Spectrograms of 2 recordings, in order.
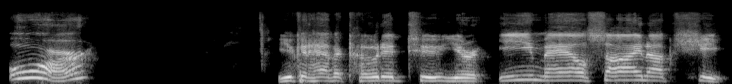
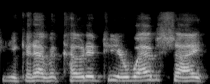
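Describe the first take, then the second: First: A marked pause after "or", then you could have it coded to your email sign-up sheet; long pause before the last option. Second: Said in the usual way. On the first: Shown as a demonstration. Teacher to authors, a deliberate long pause after "or". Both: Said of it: "you heard my pause".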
